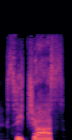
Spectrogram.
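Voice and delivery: mildly yelled eager reply; girl's yell. A narrator's reading. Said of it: "завопила Кристия". (детский вопль)

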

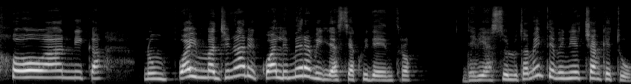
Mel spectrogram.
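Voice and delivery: high, loud, marvelling call; excited calling. A narrator's reading. Boy inside tree urges sister to join, excited call. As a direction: open on a long loud oh and urge them in.

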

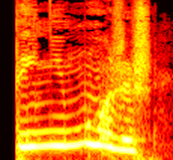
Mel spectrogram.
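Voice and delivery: put-on high, tearful childlike cry; sobbing plea. A narrator's reading. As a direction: cry it out through a sob. Всхлипнула и вздрогнула.

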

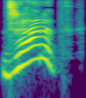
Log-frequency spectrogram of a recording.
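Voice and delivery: high excited cry of a name; exclaiming. Acted. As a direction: call out the name with delight. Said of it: "воскликнула Лайла".

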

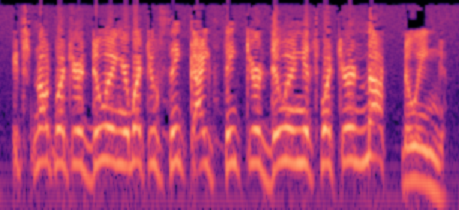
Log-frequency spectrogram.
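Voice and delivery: high, put-on cranky dwarf voice; exasperated dwarf. A narrator's reading. Dwarf scolds the lazy Kender, exasperated. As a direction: scold him in a worked-up dwarf voice.

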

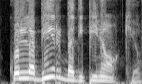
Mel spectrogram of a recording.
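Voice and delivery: plain reading voice

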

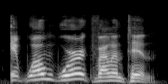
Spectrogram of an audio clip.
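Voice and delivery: high, desperate objection; shouted protest. A narrator's reading. Max argues with Valentin over the escape, desperate shout. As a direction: shout him down in alarm. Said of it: "she shouted".

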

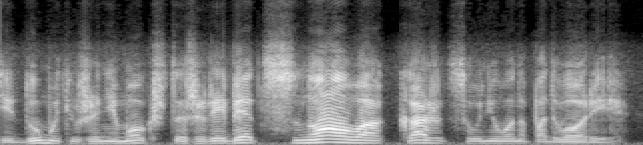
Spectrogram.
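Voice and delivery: ordinary delivery, nothing marked

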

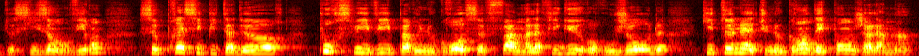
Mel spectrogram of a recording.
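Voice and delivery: ordinary delivery

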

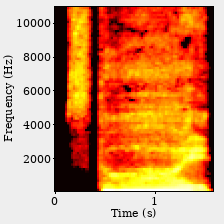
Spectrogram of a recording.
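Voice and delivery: high, long-stretched word; drawn out. A narrator's reading. Girl catches on mid-interrogation, drawling it out. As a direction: stretch the vowel out as realisation dawns. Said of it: "протянула приключенка".

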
